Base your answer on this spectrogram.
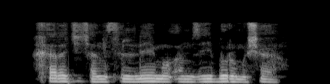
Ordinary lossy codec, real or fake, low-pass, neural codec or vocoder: MP3, 64 kbps; real; 7.2 kHz; none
